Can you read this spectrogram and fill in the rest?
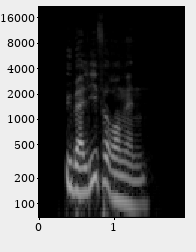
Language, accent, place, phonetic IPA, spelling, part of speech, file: German, Germany, Berlin, [ˌyːbɐˈliːfəʁʊŋən], Überlieferungen, noun, De-Überlieferungen.ogg
- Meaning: plural of Überlieferung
